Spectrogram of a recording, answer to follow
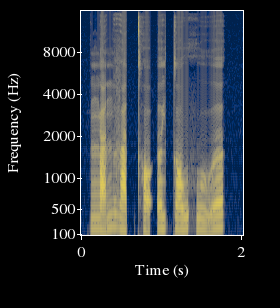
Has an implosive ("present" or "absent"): absent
